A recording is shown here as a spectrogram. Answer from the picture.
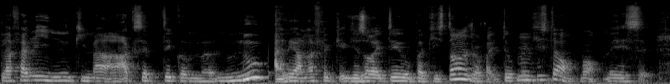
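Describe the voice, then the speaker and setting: A woman with a very deep, low pitch talks at a moderate pace, her pitch varying in an ordinary way. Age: 80s+. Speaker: retired podcast guest. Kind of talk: interview answer. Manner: humorous, passionate.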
